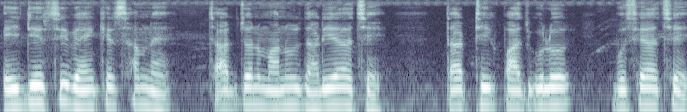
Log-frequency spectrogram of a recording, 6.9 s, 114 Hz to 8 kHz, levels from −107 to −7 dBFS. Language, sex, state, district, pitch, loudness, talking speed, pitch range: Bengali, male, West Bengal, Paschim Medinipur, 140 Hz, -17 LUFS, 120 wpm, 130-145 Hz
